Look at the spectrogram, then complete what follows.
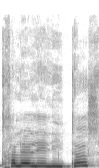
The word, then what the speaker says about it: Tralaléritos: Alors ça se dit Tralalélitos, mais comme je l'ai dit dans mon dernière vidéo, ça se dit Tralalé, ça s'écrit Tralaléritos.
